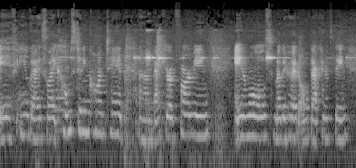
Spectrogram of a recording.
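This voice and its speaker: A woman speaks at a fairly slow pace with a fairly high pitch and fairly even intonation. Noticeable background noise and audible room echo come through. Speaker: homesteading vlogger and mother. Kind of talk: casual vlog narration. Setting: at home in kitchen. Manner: soft-spoken.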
